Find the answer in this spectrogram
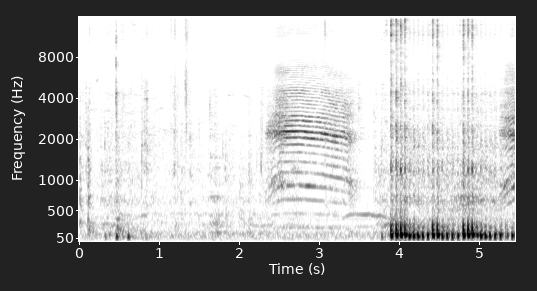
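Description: A sheep bleats once, a long quavering call about halfway through. About four seconds in, the three-wheeler's Honda Supra single-cylinder four-stroke motorcycle engine starts suddenly and keeps running with a rapid low beat, the loudest sound here.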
